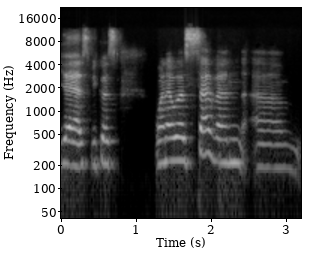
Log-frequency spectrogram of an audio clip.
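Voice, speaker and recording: A woman is speaking here. She has a strong French accent. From France. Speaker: wellness and meditation coach. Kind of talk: interview conversation. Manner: halting.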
